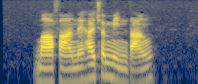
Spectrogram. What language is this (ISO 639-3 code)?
yue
